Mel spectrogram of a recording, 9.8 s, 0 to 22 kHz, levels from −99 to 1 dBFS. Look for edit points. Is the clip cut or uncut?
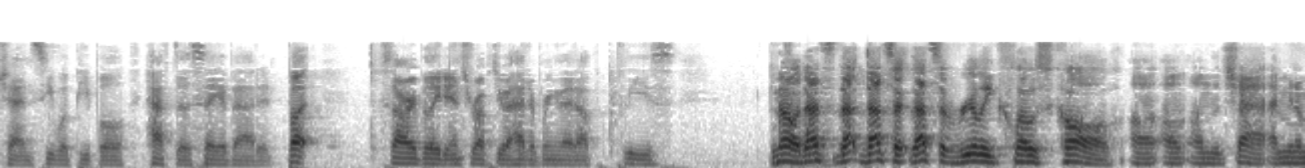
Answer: cut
